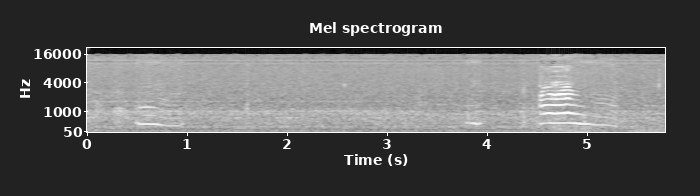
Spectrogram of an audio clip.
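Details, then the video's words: Female house cat at a window, calling to birds outside as though inviting them to play; two faint short chirp-like meows, then one louder, longer meow that bends up and falls away near the end, in a quiet room. "しゃべる猫 - vol.14 - 「みんなで♪」-Talking Cat"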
